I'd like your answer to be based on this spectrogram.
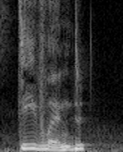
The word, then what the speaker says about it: Steveland: His name is Steveland. Not Steven. Not Stefan. It's Steveland. Like rhymes with Cleveland.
